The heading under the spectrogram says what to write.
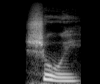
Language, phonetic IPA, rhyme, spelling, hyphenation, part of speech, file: Hungarian, [ˈʃuːj], -uːj, súly, súly, noun, Hu-súly.ogg
- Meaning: 1. weight (force on an object due to the gravitational attraction) 2. weight (standardized block of metal used in a balance) 3. weight, dumbbell (weight with two disks attached to a short bar)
